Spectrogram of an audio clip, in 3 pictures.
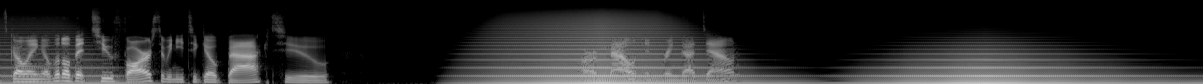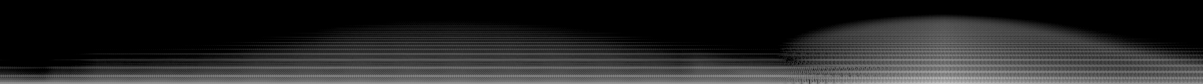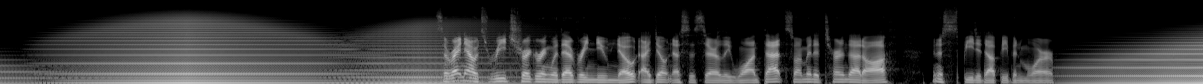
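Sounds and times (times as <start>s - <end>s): filtered synth chords: 0.0s - 1.6s, 4.4s - 29.9s, 34.6s - 36.0s.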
